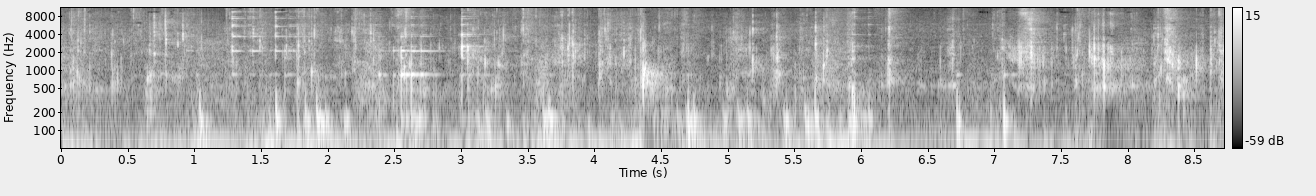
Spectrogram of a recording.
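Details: Raw food being eaten by Lucky, a two-and-a-half-year-old male English Labrador Retriever: wet, squelching chews and scattered crunches with low knocks. A brief tonal, voice-like sound appears near the start.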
